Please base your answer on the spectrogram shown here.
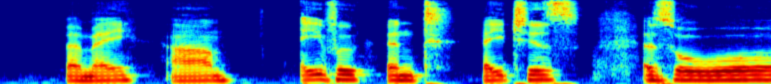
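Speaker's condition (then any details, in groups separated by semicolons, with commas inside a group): Stutter; stutter since childhood, smooth speech therapy at Box Hill Speech Pathology Clinic from age 14 or 15, two years; prolonged sounds, blocks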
